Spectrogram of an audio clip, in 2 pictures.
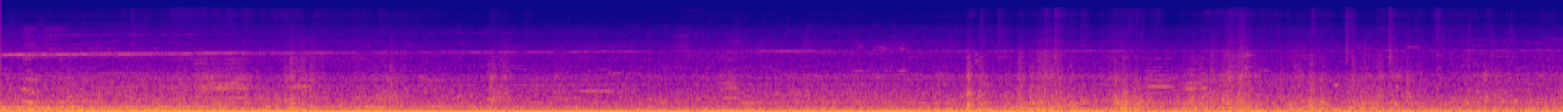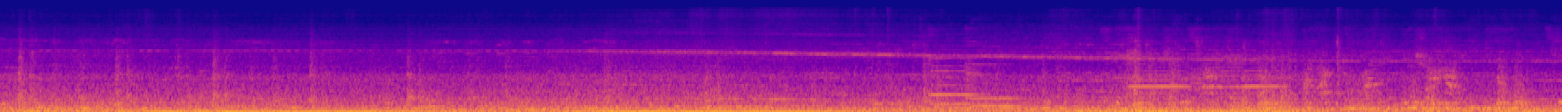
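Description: Ampang Line LRT train heard from inside the carriage: a steady rumble of wheels on rail with a high motor whine. The whine rises slightly in pitch at the start and falls in the last several seconds as the train slows towards the next station, with occasional knocks from the track.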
